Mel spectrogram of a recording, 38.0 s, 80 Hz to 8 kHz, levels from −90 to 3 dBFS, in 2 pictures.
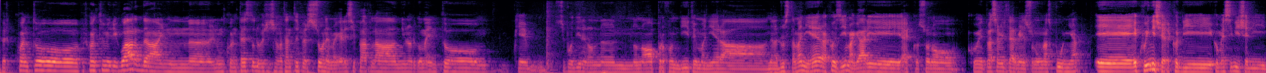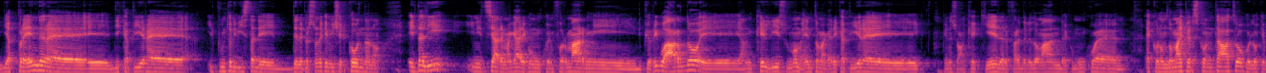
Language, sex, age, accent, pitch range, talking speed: Italian, male, 10-29, native, 105-125 Hz, 165 wpm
